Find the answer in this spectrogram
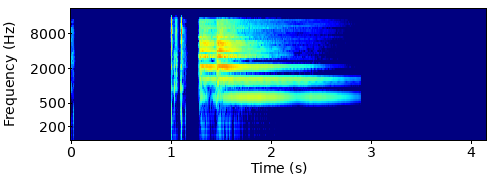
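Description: Subscribe-button sound effect: two quick mouse clicks about a second in, followed by a single bright bell ding that rings out and fades over about a second and a half.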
